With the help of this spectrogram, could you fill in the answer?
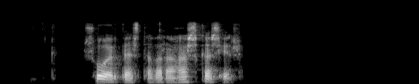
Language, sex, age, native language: Icelandic, male, 50-59, Icelandic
